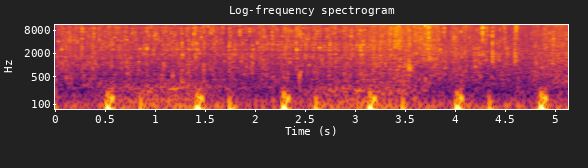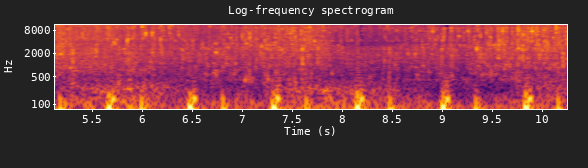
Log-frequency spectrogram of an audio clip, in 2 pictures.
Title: Captain Pig's heartbeat, breathing, and stomach growling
